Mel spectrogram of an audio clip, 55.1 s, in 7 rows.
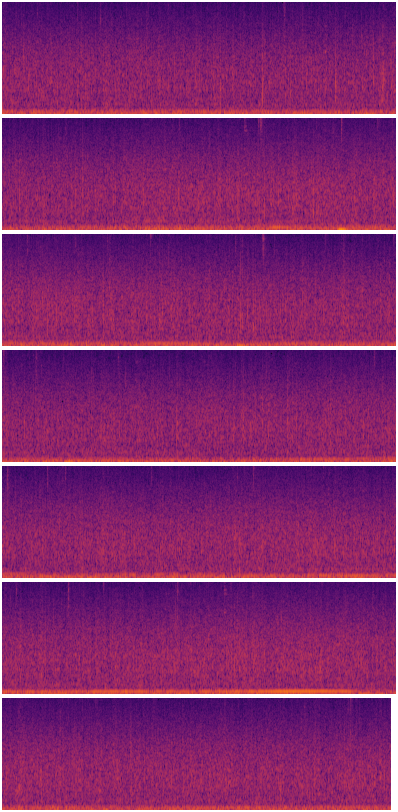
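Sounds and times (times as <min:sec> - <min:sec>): steady rain hiss: 0:00.0 - 0:55.0
raindrop clicks: 0:12.7 - 0:13.3, 0:31.0 - 0:32.9, 0:40.6 - 0:42.0.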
